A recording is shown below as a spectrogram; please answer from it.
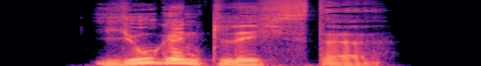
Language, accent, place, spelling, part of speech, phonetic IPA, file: German, Germany, Berlin, jugendlichste, adjective, [ˈjuːɡn̩tlɪçstə], De-jugendlichste.ogg
- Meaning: inflection of jugendlich: 1. strong/mixed nominative/accusative feminine singular superlative degree 2. strong nominative/accusative plural superlative degree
